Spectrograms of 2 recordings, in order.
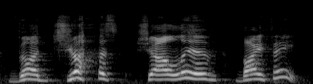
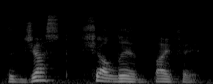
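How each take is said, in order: First: It is said loudly. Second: It is said fairly softly.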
